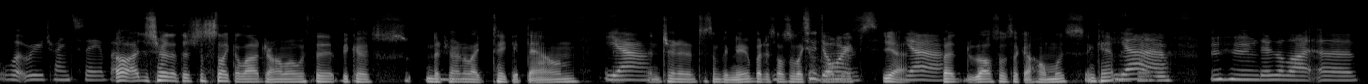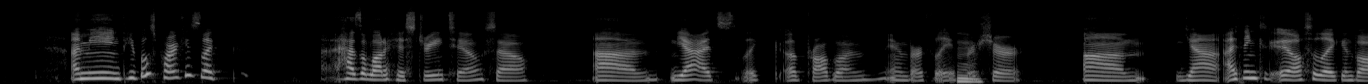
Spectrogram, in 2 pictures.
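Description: Short concealed packet loss at 1.77 to 1.81 s in this speech clip, just after "I just heard", leaves a brief smear or wobble. About 20 ms of audio never arrived in time, and the receiver bridged the hole by extending the preceding sound before blending back into real audio. Lost packets rebuilt from error correction follow at 1.81 to 2.19 s (ending just before "like a lot of"), at 3.61 to 3.79 s (right after "of drama with it"), and briefly at 20.69 s. The decoder played lower-bitrate copies carried in the following packets, so there are no gaps, but those stretches sound rougher and noisier. The rebuilt audio in them amounts to about ten, five and one 20 ms frames.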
